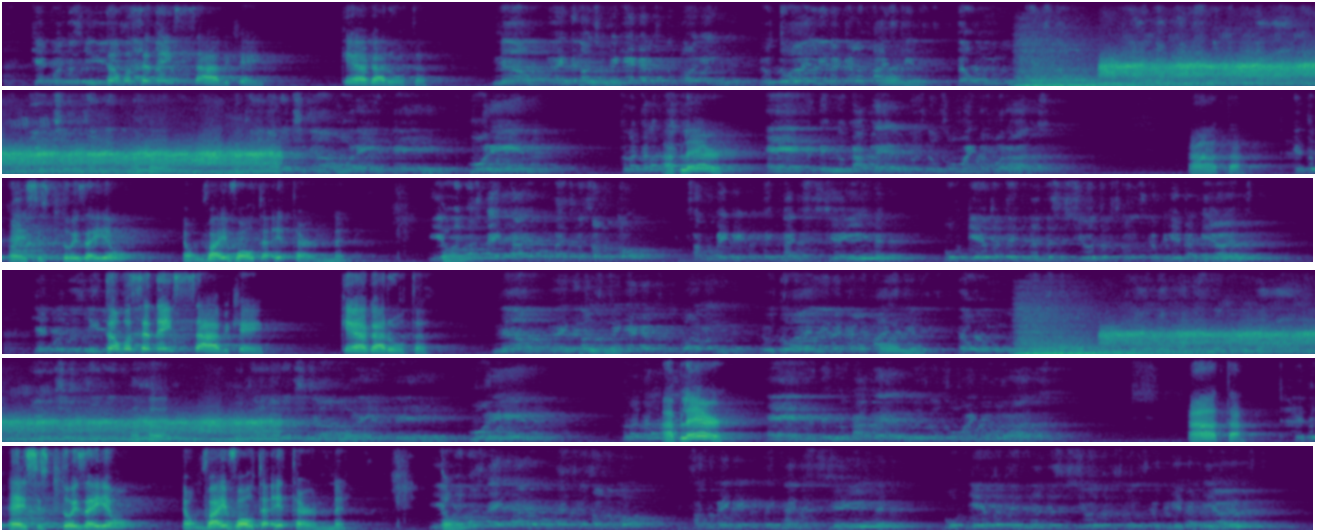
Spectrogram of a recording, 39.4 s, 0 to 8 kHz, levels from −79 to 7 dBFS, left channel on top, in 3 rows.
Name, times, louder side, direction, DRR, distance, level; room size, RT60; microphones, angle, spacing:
voice 1, 0.3-1.7 4.9-9.2 9.6-15.0 15.4-18.6 19.3-20.2 20.8-23.6 26.0-26.9 30.5-32.6 33.0-35.1 35.7-38.7, equal, 60° left, 2 dB, 7.9 m, -38 dB
voice 2, 0.9-2.6 3.4-4.3 6.0-6.2 8.8-9.2 14.4-14.8 19.7-20.3 25.0-25.6 26.3-27.6 28.1-29.7 30.2-30.3 30.7-30.9, right 5 dB, 65° right, 14 dB, 0.6 m, -24 dB
sound 1, 10.1-12.3, equal, 30° right, 5.7 m, -33 dB
sound 2, 11.0-15.9, left 4 dB, 25° left, 0.6 m, -26 dB
27.5 x 20.0 x 6.9 m, 1.4 s
head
